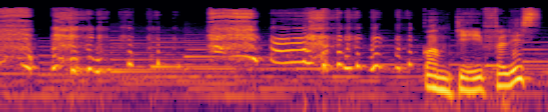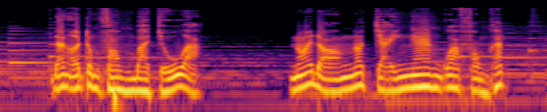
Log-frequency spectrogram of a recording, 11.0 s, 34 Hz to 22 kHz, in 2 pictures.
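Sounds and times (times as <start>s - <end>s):
servant boy sobbing in panic: 0.0s - 4.3s
speech: 4.3s - 7.6s, 8.4s - 10.7s.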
